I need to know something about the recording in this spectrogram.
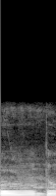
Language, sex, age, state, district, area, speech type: Hindi, male, 18-30, Uttar Pradesh, Jaunpur, rural, read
